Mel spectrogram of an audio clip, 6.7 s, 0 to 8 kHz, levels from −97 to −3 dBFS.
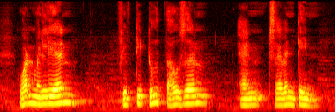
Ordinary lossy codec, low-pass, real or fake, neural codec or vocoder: none; none; real; none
